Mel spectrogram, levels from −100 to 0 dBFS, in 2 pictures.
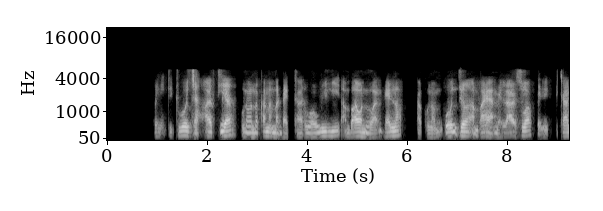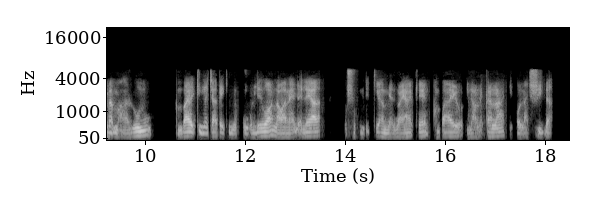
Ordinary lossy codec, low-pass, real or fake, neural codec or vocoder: AAC, 32 kbps; 5.4 kHz; fake; codec, 16 kHz, 1 kbps, FreqCodec, larger model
